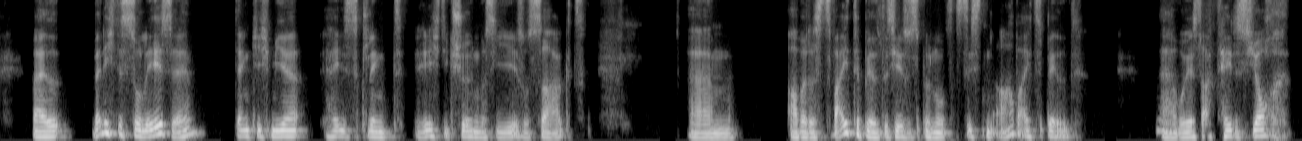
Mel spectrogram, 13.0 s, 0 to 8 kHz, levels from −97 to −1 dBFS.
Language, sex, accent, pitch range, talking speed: German, male, German, 100-125 Hz, 160 wpm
